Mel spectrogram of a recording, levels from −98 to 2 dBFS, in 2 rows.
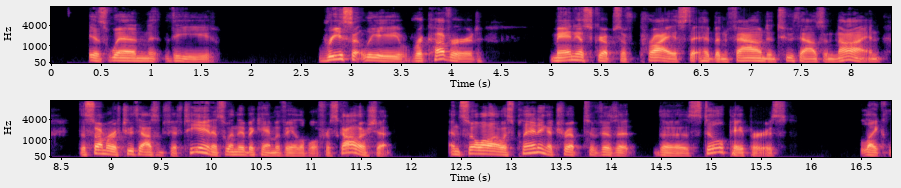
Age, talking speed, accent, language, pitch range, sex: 40-59, 140 wpm, American, English, 100-125 Hz, male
